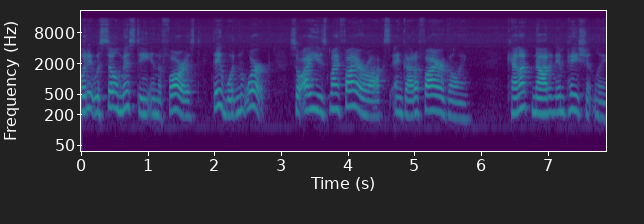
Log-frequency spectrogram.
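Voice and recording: Someone is reading aloud in a natural voice.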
